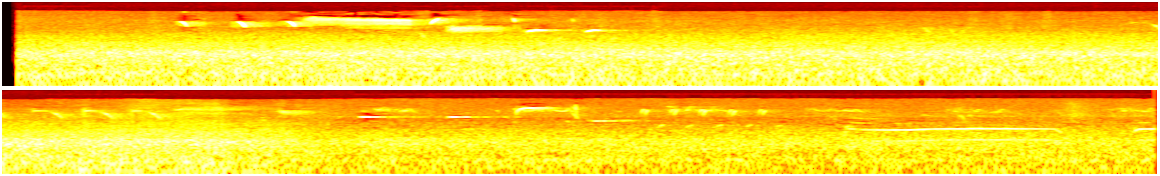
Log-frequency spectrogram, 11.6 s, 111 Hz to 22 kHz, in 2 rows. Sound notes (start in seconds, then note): 0.8 birds chirping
